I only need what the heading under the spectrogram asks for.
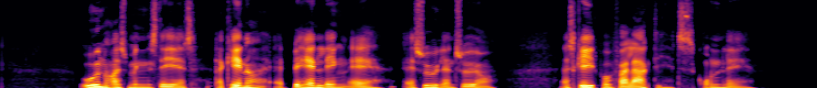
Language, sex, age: Danish, male, 48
